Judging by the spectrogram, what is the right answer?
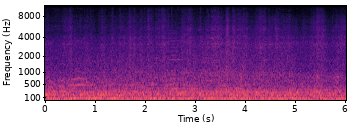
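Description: Nissan pickup truck driving along a rough dirt lane, heard from on board: a steady, loud rumble of engine and road.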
